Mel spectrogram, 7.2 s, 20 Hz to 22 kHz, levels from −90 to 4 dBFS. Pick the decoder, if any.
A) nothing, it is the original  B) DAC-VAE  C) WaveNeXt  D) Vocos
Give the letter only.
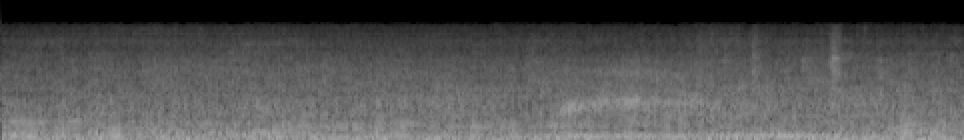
D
